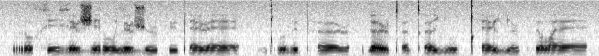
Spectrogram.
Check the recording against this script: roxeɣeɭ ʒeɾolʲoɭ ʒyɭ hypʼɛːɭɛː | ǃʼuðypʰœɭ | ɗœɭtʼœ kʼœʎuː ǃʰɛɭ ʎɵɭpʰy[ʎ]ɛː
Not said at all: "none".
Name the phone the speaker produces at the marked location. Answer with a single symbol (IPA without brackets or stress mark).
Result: lˠ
